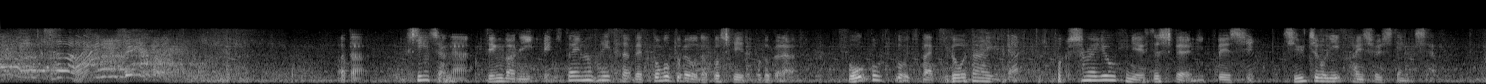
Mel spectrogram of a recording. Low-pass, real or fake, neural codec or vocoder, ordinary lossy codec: 5.4 kHz; fake; codec, 24 kHz, 0.9 kbps, WavTokenizer, medium music audio release; none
